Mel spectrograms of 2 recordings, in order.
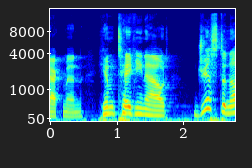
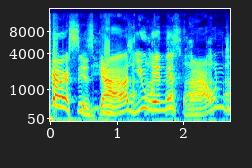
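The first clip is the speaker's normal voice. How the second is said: high, loud, screechy skeleton villain voice. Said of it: "like a skeleton voice going".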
